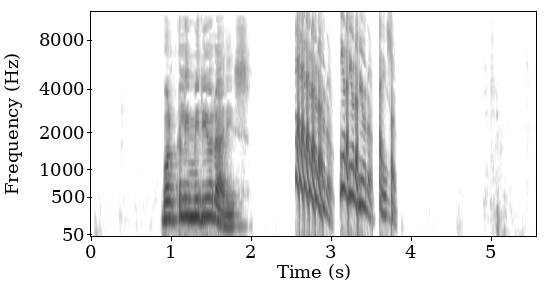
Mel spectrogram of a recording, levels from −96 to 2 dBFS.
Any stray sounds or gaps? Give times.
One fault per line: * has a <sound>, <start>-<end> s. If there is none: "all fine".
* has a chirp, 2.6-3.8 s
